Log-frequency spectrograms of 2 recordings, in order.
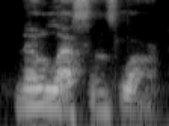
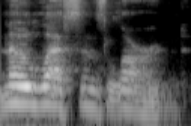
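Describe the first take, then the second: First: Low, hushed repeat; soft low echo. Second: Slow, deliberate. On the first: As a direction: let it fade away like an echo. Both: Retold or imitated. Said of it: "She just said".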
